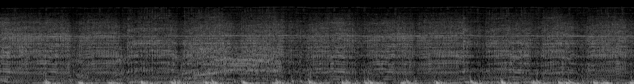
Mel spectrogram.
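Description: A chainsaw revs and roars.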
